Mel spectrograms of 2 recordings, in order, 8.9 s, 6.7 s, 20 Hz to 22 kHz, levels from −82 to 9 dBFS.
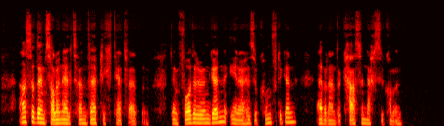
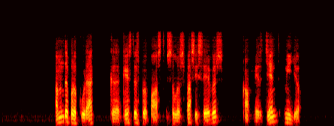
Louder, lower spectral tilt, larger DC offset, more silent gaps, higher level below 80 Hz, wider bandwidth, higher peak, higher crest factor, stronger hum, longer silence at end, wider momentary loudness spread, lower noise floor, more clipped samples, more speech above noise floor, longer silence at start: about the same, -25 LUFS vs -23 LUFS; about the same, -6 dB/octave vs -5 dB/octave; neither; neither; first, -60 dBFS vs -68 dBFS; first, 16 kHz vs 8 kHz; about the same, -4 dBFS vs -4 dBFS; about the same, 22 dB vs 20 dB; neither; first, 0.85 s vs 0.7 s; first, 14 LU vs 11 LU; second, -71 dBFS vs -82 dBFS; neither; second, 47 dB vs 60 dB; second, 0.25 s vs 1.1 s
